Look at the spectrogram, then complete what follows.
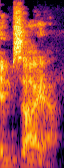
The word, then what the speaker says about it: Imzaia: Imzaia.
